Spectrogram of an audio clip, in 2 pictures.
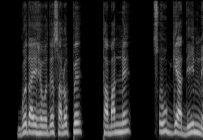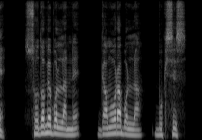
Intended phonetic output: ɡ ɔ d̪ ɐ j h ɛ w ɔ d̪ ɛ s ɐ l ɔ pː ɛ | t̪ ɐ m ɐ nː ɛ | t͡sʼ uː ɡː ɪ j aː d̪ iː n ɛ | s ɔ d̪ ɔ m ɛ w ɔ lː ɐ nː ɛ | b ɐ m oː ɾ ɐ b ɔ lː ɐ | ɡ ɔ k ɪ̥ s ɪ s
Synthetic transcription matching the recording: ɡ ɔ d̪ ɐ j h ɛ w ɔ d̪ ɛ s ɐ l ɔ pː ɛ | t̪ ɐ m ɐ nː ɛ | t͡sʼ uː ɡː ɪ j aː d̪ iː nː ɛ | s ɔ d̪ ɔ m ɛ b ɔ lː ɐ nː ɛ | ɡ ɐ m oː ɾ ɐ b ɔ lː ɐ | b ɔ k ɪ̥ s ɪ s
